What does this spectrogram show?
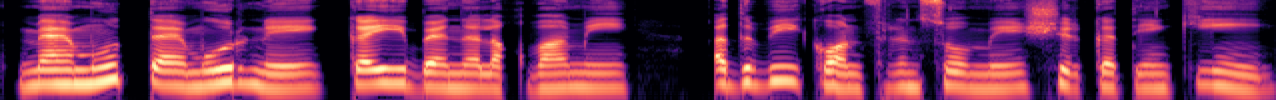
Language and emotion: Urdu, neutral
